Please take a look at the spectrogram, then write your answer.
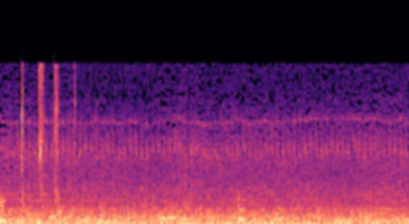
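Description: A helicopter hovers in the military video game Project Reality, its rotor and engine making a steady, loud, continuous drone that fills the whole stretch, with voices talking faintly underneath.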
